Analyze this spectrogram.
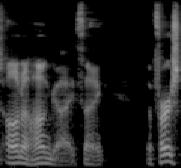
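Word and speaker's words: Onehunga: I pronouncing that right it's not one hunga it's onah hunga I think think the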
